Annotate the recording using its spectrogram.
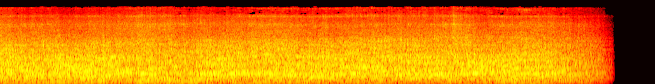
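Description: FRC swerve drive robot running its drive motors as it moves across the floor: a steady whir that fades out near the end.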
